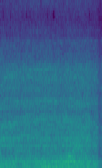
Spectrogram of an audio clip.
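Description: Industrial lockstitch sewing machine running at speed as cloth is stitched: a loud, steady motor hum and needle whir that stops near the end.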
